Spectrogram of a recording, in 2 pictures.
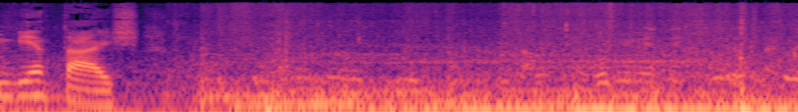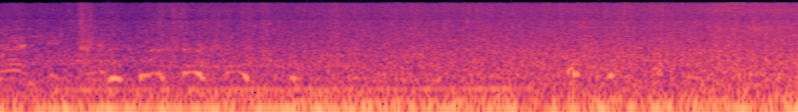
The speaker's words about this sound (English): So it started raining furiously now, as it tends to do in the rainforest, and we've just pulled up next to Ponta Negra, which is a large beach on the Rio Negro.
